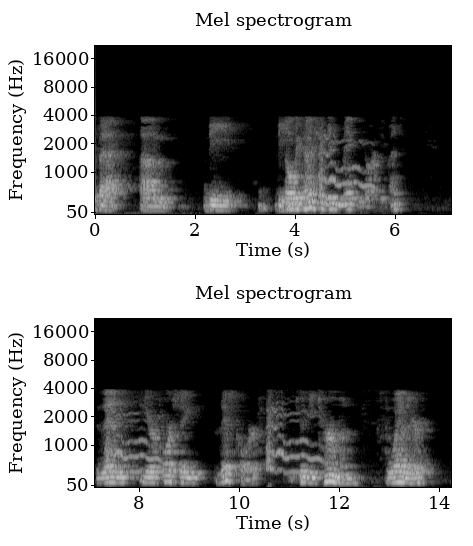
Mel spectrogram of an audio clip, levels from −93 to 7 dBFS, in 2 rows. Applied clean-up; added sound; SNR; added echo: classical method WPE with log-MMSE.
